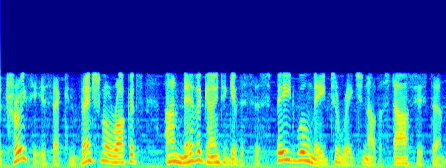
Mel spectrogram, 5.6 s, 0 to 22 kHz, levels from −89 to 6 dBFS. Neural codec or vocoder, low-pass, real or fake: none; 3.6 kHz; real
